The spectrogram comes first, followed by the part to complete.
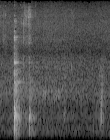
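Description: A quick sip of freshly brewed hand-drip coffee from a small ceramic tasting cup. One short, sharp sound comes about a quarter second in, with a fainter one just after.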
